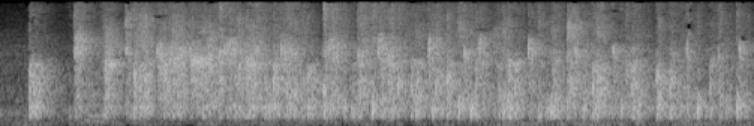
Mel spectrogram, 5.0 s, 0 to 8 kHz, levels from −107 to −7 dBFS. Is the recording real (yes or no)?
yes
